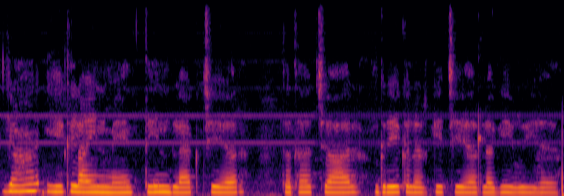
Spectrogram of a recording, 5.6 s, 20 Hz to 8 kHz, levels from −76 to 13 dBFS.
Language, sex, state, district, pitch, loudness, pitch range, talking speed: Hindi, female, Jharkhand, Ranchi, 215 Hz, -15 LUFS, 210-220 Hz, 170 wpm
